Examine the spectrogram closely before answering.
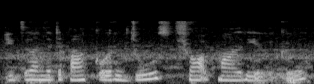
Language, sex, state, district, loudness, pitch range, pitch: Tamil, female, Tamil Nadu, Kanyakumari, -18 LUFS, 200-220 Hz, 205 Hz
